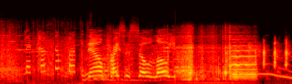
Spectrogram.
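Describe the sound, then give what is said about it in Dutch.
Overlapping radio stations picked up by a dish on a camper roof in the desert at night under a clear starry sky crowd together in a steady hiss of static, fragments of pop music, chatter, ads and jingles bleeding into one another without any clear words, ending in a few short chirps and a sliding tone. “Maar er zijn te veel radiozenders in de lucht, zelfs midden in de woestijn. Hij hoort alleen pop, gekakel, reclame, jingles.”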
